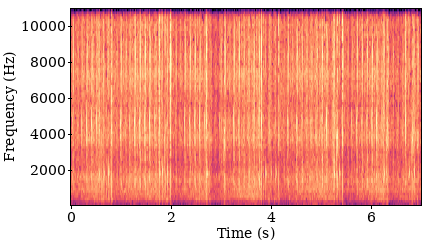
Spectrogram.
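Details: Enjomor model engine running evenly: light mechanical clatter with a sharp firing pop every second or so, coasting between beats, amid highway noise, alley traffic and neighbor chatter; normal hit-and-miss running.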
